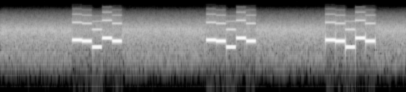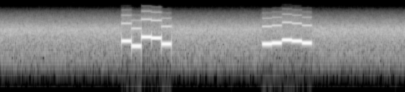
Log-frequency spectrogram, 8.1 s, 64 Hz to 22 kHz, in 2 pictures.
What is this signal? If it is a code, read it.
Five-tone selective call (CCIR), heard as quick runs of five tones, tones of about 100 ms. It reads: 87107 87107 87107 72204 45875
